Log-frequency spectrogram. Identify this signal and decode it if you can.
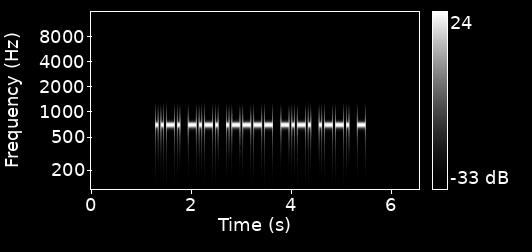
Morse code, heard as a keyed tone, about 21 wpm, 700 Hz. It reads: FC1CPT
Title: DXCC-100 Call Signs - 6 Characters - 22wpm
